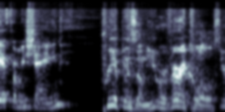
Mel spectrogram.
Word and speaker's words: priapism: Is it A, priapism? I did not pronounce that correctly, priapism. Go ahead and say it for me, Shane. Priapism.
